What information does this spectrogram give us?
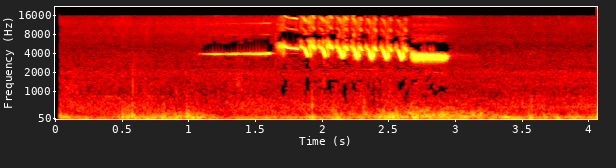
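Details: A White-crowned Sparrow at Fort Bragg near Glass Beach gives one brief phrase: a clear, high whistle, then a quick run of buzzy, stuttering notes ending in a lower trill, over a low background rumble.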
